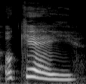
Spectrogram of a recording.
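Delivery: ordinary talk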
